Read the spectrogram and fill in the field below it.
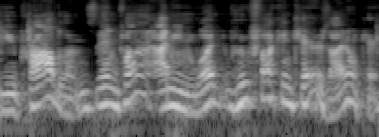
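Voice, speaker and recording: Loud and lively in intonation, a man speaks in a fairly high voice with a bright, sharp tone. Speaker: vlogger. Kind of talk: casual monologue. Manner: halting, many fillers and restarts.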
